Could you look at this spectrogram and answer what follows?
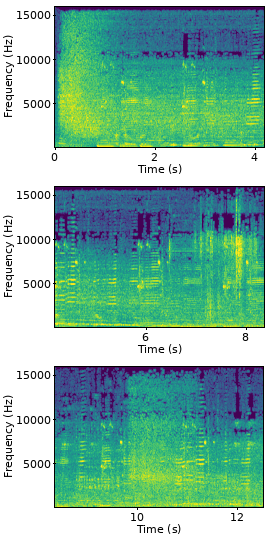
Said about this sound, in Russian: Метро – главная тема Красноярска. Это действительно метро.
